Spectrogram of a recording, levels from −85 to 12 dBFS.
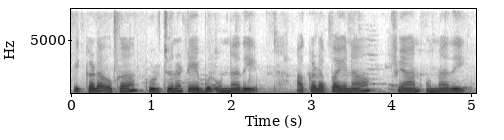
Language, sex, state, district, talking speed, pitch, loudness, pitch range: Telugu, female, Telangana, Adilabad, 105 wpm, 225 Hz, -13 LUFS, 220-235 Hz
